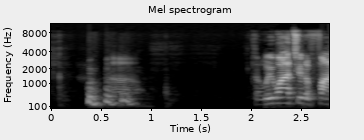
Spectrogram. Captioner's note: chuckle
